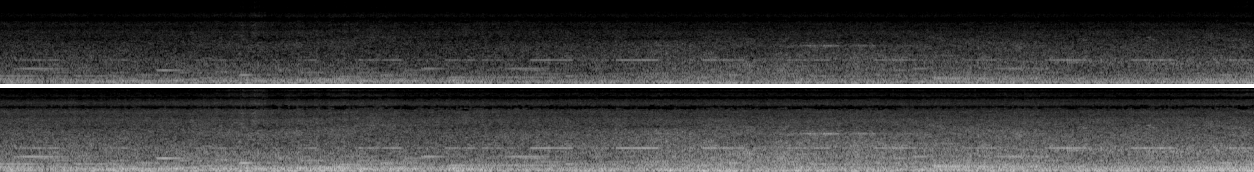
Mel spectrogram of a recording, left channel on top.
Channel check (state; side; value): quieter; left; 11.0 dB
